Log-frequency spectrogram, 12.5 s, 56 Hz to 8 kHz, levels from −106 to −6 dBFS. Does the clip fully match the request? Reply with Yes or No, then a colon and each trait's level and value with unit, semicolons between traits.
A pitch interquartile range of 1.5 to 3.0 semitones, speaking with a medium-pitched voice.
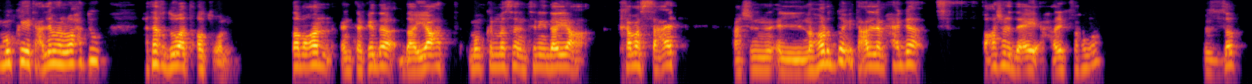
No: average, 3.9 semitones; medium, 165 Hz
